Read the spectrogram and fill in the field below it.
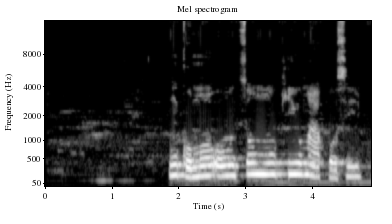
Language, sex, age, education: Yoruba, male, 15-29, tertiary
